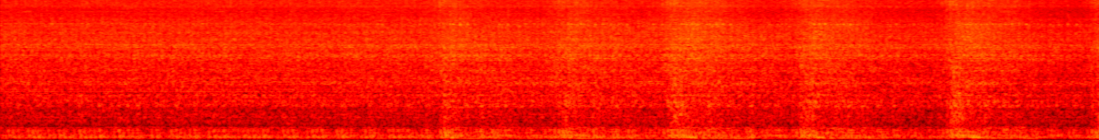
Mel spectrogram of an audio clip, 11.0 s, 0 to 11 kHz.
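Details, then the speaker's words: 1969 Triumph TR6 twin after pilot jet cleaning and pilot air screw turned in half a turn, idling after cold start: loping idle with light throttle blips, no knocks or misses; normal warm-up idle. "It sounds good. I'm just going to let it sit here and idle for a while. Run for a few more minutes."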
